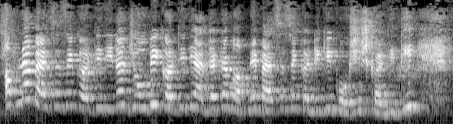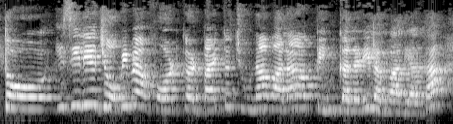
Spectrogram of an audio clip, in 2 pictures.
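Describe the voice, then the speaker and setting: A young woman vlogging casually and emotionally as she walks a handheld camera through the bare rooms of an old flat. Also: sits high. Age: young adult. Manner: chatty, emotional, mixes in English phrases. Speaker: YouTube vlogger. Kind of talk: casual home tour vlog.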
